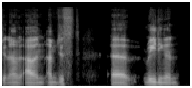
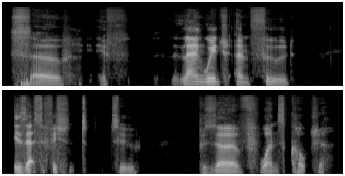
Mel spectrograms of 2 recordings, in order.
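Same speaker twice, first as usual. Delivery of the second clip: very slow, deliberate, thinking-aloud pondering tone. A speaker poses a question while thinking as he talks, very slow. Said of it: "Why is he speaking so slow?".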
